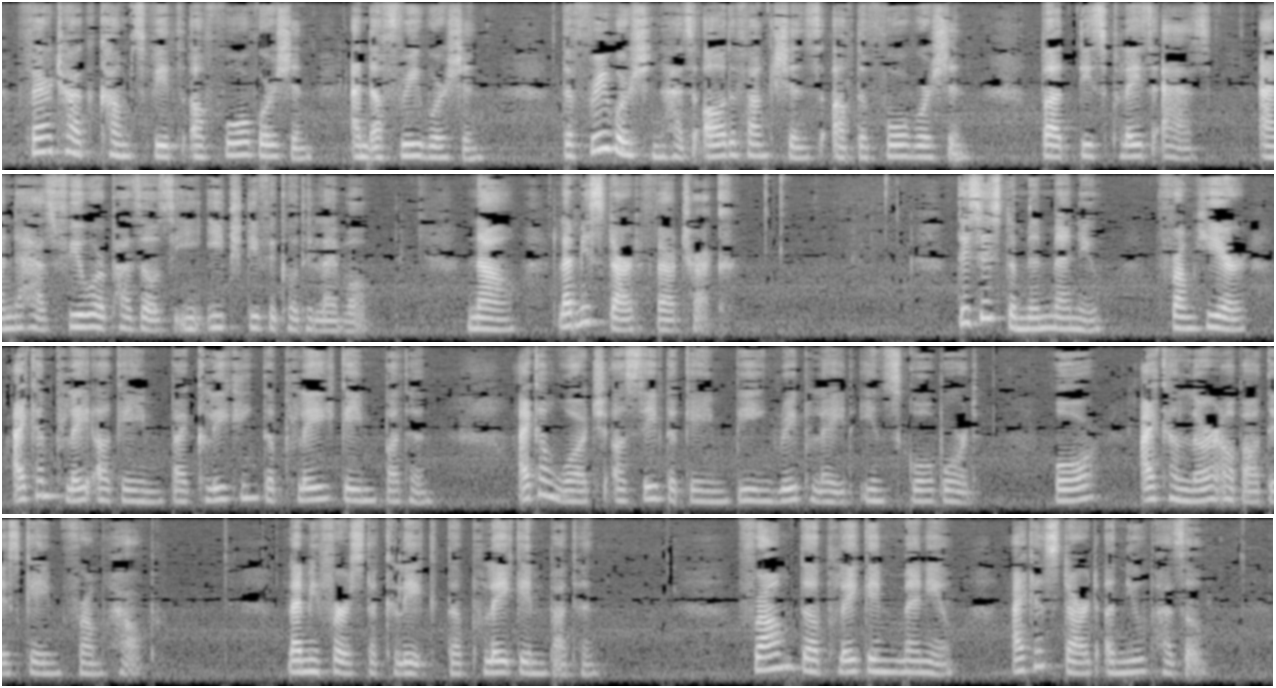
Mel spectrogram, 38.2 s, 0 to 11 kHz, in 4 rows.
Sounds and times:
Speech: 0:00.1 - 0:12.4, 0:13.0 - 0:15.1, 0:16.7 - 0:22.4, 0:23.0 - 0:29.9, 0:30.8 - 0:33.2, 0:34.2 - 0:37.7.

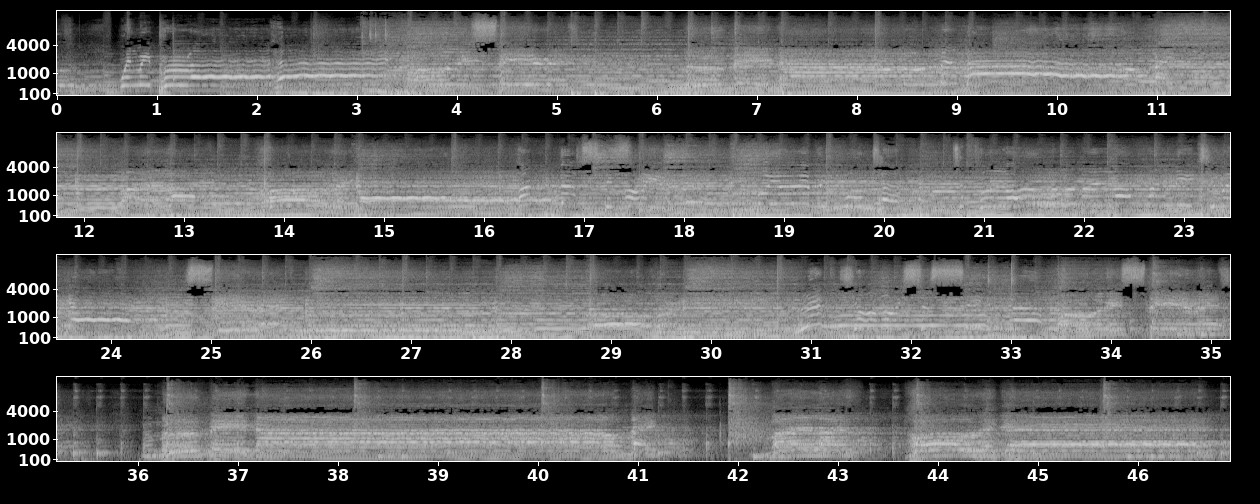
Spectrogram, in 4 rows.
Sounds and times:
Christmas music: 0:00.0 - 0:46.9
Singing: 0:06.2 - 0:46.9.

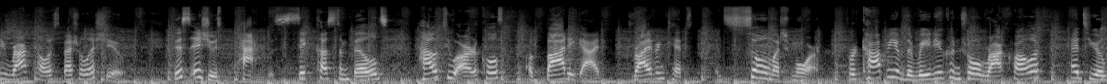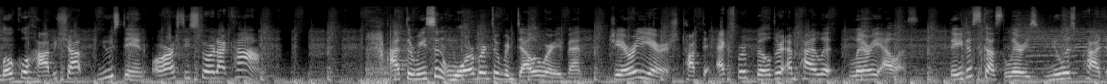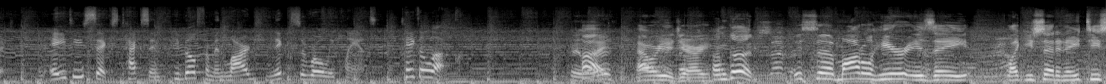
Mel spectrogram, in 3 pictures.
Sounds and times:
Speech: 0:00.0 - 0:01.2, 0:01.8 - 0:13.7, 0:15.0 - 0:26.6, 0:27.9 - 0:33.2
Music: 0:00.0 - 0:33.2.

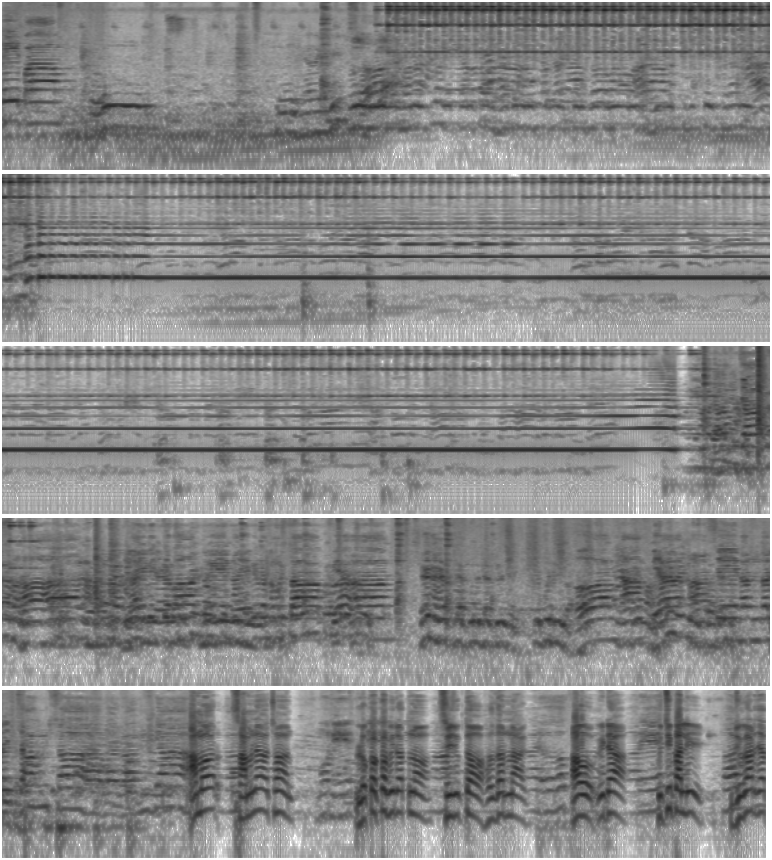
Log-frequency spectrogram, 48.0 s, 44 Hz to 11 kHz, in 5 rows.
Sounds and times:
Outside, urban or manmade: 0:00.0 - 0:30.8
Bell: 0:04.5 - 0:30.0.

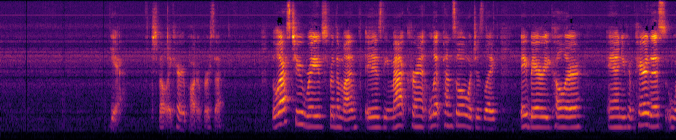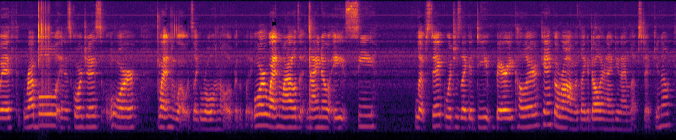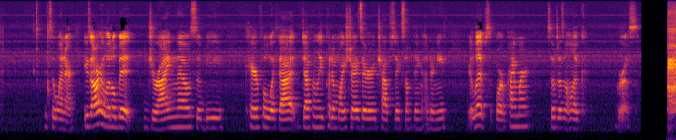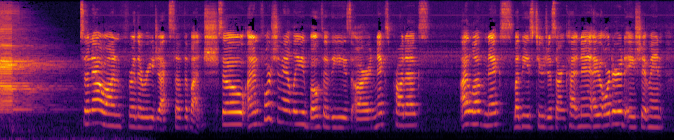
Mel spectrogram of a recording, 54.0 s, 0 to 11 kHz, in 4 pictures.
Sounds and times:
Speech: 0:02.2 - 0:04.5, 0:05.4 - 0:21.1, 0:21.8 - 0:27.0, 0:27.8 - 0:38.8, 0:39.4 - 0:39.9, 0:42.2 - 0:49.2, 0:49.8 - 0:53.9.

